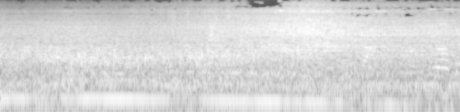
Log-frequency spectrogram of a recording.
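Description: A motor scooter engine hums close by and passes.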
